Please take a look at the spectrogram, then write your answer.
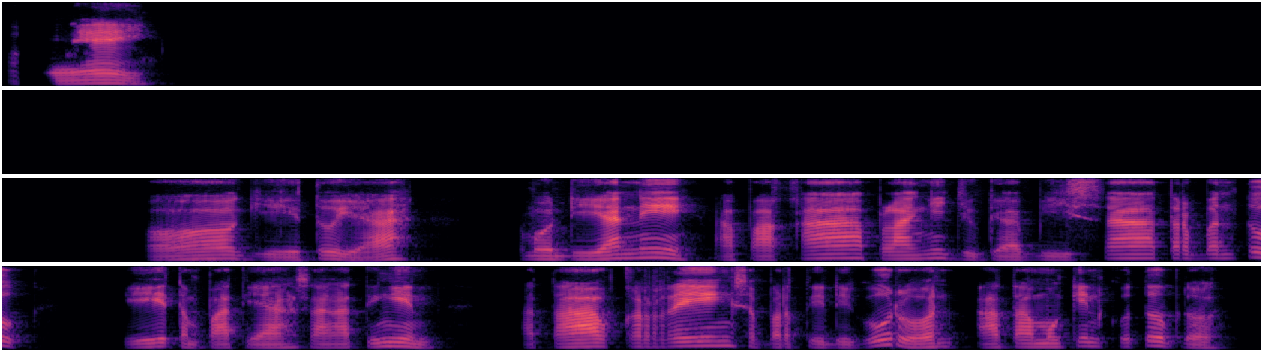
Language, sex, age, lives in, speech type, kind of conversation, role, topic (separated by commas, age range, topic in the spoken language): Indonesian, male, 20-24, Indonesia, read, expert-assistant, asker, Apa yang menyebabkan pelangi hanya muncul setelah hujan?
